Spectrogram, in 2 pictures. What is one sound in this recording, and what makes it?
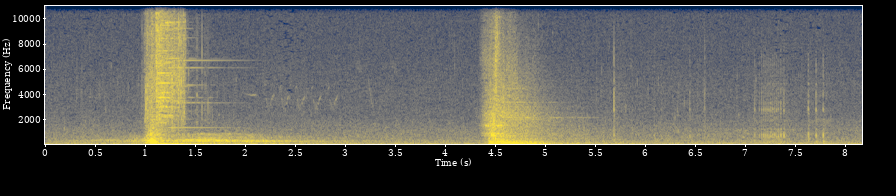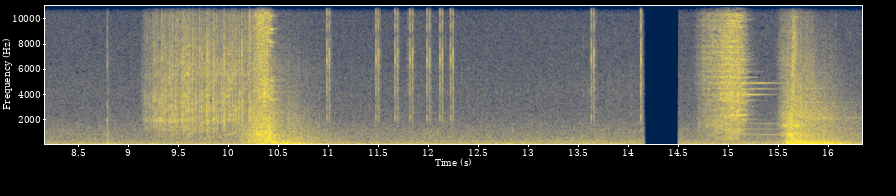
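Swooshing card game effects sweep in and fade, several times.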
